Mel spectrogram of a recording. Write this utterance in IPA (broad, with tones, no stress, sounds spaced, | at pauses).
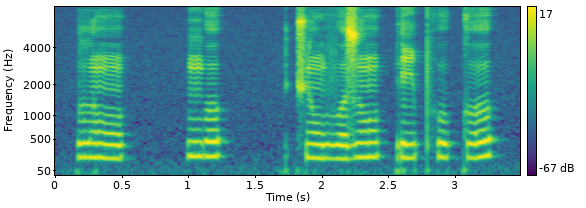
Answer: l ũ˨ | ŋ ʊ˦ | t͡ʃ ũ˨ β ʊ˨ z ũ˦ | ɾ i˨ pʰ u˨ k ʊ˨˦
